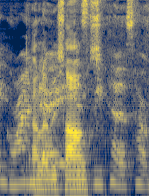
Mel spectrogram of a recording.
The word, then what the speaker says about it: Grande: And I think she pronounces it, her family pronounces it Grande or something versus Grande, like we all say.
